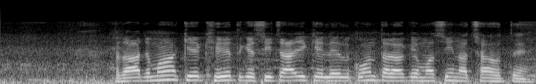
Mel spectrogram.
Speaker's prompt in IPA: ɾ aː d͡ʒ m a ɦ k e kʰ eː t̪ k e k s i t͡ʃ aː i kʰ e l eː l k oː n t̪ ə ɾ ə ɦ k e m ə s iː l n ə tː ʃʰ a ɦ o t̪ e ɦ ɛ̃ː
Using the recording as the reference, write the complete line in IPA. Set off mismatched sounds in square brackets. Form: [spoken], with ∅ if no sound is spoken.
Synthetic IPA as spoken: ɾ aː d͡ʒ m a [∅] k e kʰ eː t̪ k e [∅] s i t͡ʃ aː i [k] e l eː l k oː n t̪ ə ɾ ə ɦ k e m ə s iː [∅] n ə tː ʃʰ a ɦ o t̪ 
